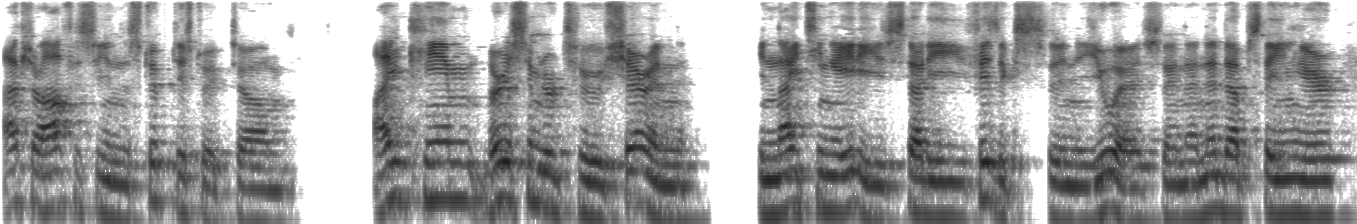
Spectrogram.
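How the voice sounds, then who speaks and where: A man's voice: medium pitch, normal speed. A man, introducing himself plainly on a panel. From China. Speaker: panelist, fund founder. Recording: roomy, dull call audio.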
